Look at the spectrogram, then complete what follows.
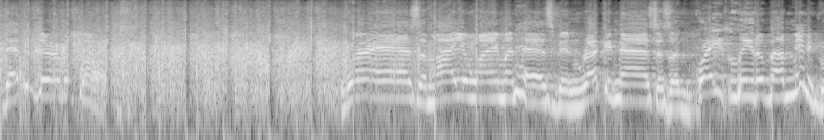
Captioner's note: applause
